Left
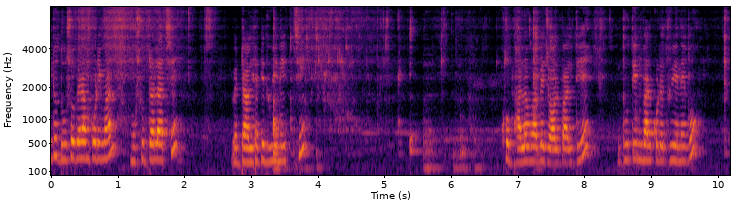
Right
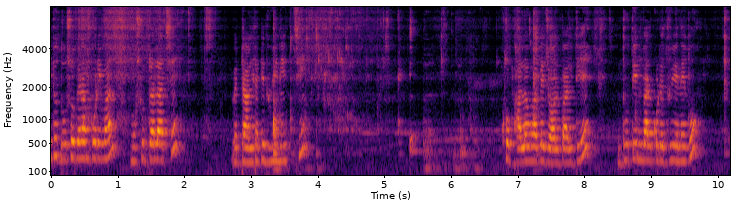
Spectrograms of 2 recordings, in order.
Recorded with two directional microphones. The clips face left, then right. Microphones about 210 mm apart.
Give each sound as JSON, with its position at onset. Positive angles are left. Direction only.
{"t": 0.0, "sound": "speech", "side_deg": 5}
{"t": 2.7, "sound": "speech", "side_deg": 35}
{"t": 6.7, "sound": "speech", "side_deg": 5}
